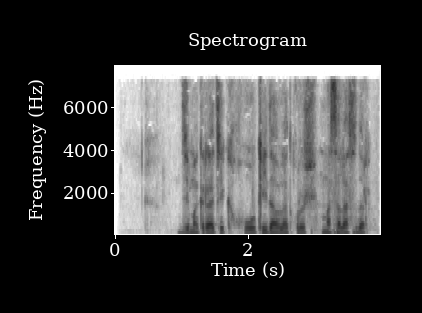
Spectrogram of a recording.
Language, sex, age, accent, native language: Uzbek, male, 19-29, Toshkent shahri, Uzbek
